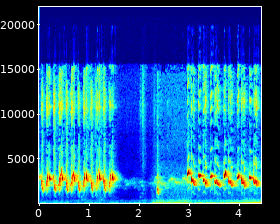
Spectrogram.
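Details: Sooty-headed bulbul, a juvenile practising the rolling ngerol song: fast, wavering, looping whistled notes about four per second, a short silence, then the rolling phrase resumes over a faint low hum.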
